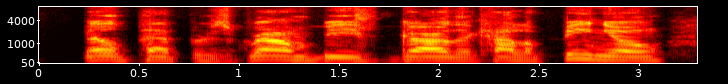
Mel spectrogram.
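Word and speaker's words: jalapeño: Um, guinea beans, onions, bell peppers, ground beef, garlic, jalapeno, or gelapno if you mispronounce it.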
